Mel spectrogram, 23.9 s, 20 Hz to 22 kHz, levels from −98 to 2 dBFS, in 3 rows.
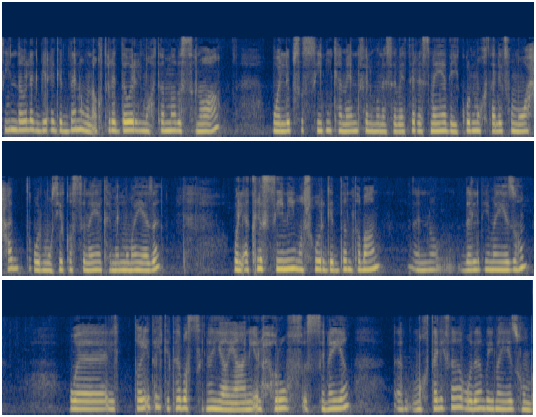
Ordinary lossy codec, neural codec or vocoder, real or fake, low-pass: AAC, 64 kbps; none; real; 7.2 kHz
